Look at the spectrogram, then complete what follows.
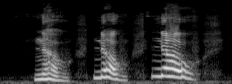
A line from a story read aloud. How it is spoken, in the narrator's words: cried, a frantic animal caught in the hunter's trap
